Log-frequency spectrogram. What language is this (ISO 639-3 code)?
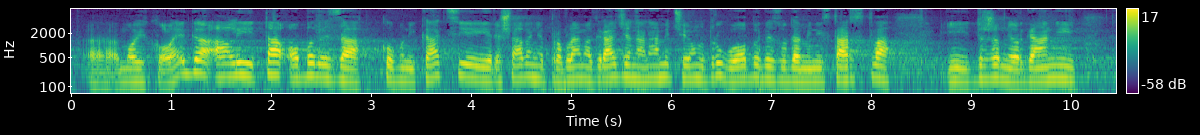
srp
